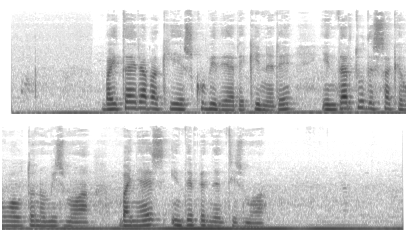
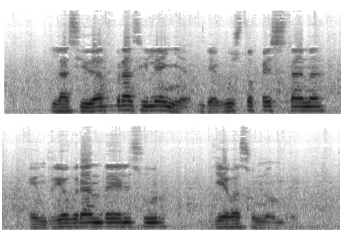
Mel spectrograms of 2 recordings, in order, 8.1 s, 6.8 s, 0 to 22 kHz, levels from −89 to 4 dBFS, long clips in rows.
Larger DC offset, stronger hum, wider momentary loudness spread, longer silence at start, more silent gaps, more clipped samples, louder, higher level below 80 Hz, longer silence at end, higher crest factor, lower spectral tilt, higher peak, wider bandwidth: neither; neither; about the same, 11 LU vs 11 LU; second, 0.1 s vs 0.5 s; neither; neither; second, -28 LUFS vs -13 LUFS; first, -32 dBFS vs -48 dBFS; second, 0 s vs 0.45 s; first, 18 dB vs 12 dB; about the same, -6.5 dB/octave vs -6.5 dB/octave; second, -8 dBFS vs 0 dBFS; first, 16 kHz vs 13 kHz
